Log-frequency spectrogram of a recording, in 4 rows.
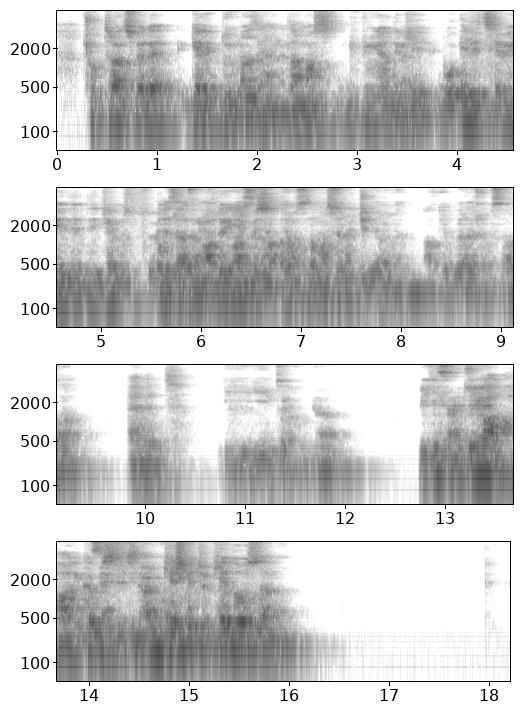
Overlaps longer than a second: present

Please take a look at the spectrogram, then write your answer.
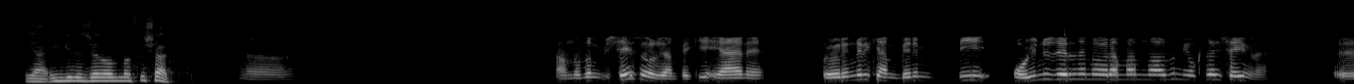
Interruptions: none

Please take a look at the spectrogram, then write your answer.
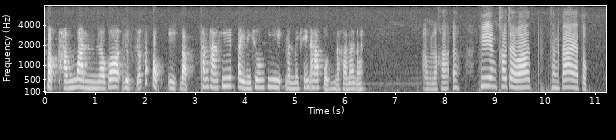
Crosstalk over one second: none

